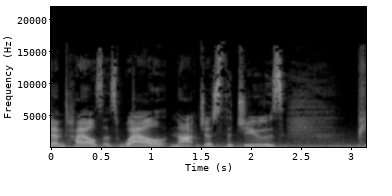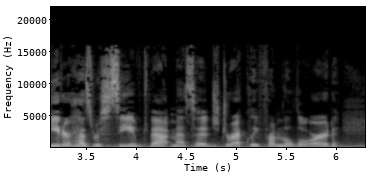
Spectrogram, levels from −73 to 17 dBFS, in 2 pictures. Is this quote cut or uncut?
uncut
